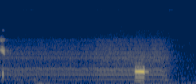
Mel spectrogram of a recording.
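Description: A faint steady hum made of several held tones, over a call's audio line. A spoken word cuts in briefly at the start and again near the end.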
